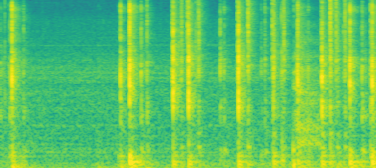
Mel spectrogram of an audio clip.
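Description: Someone types on a computer keyboard in irregular quick bursts of clicking keystrokes, close and fairly quiet, with a short pause near the start.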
